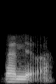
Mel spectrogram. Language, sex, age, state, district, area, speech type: Sanskrit, male, 18-30, Uttar Pradesh, Pratapgarh, rural, conversation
